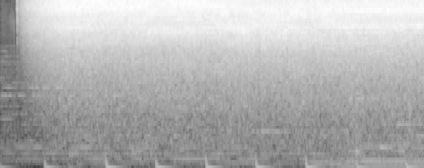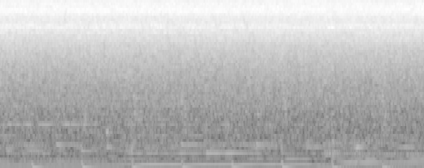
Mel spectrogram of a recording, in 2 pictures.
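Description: Ultrasonic bath running with a beaker of copper nanoparticles in water, sonicating them to disperse them: a loud, steady, bright hiss that starts within the first half second. Background music with a steady beat plays underneath.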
